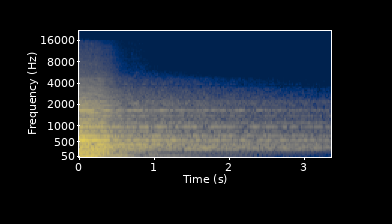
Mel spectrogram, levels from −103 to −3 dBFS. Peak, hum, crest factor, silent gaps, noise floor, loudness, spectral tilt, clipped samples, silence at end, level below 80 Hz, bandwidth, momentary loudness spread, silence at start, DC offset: -4 dBFS; none; 20 dB; none; -49 dBFS; -24 LUFS; -9 dB/octave; under 0.1%; 0.65 s; -32 dBFS; 6 kHz; 26 LU; 0 s; under 0.1%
